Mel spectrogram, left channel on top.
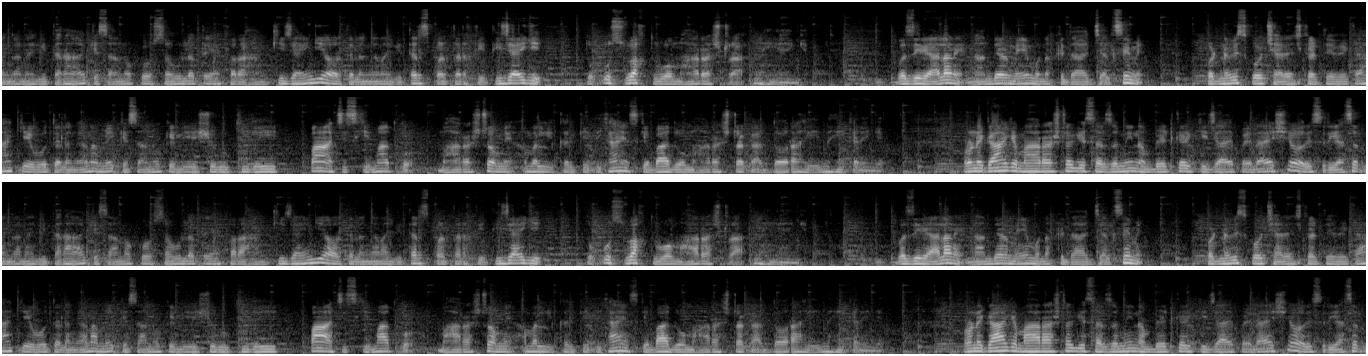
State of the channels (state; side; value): normal; both; correlation 0.86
